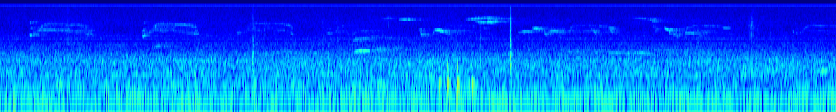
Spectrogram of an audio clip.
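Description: Small birds chirping with short, repeated high calls over a steady low background rumble, with a couple of faint clicks.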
